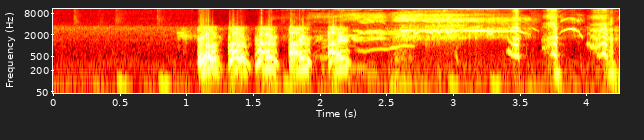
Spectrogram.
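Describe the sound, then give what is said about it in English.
A person imitates a dog barking for an interrupting-dog knock-knock joke, five quick, loud, rhythmic yelps, followed by some higher squeaky vocal sounds and faint background chatter. “Barking.”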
